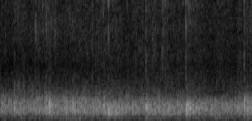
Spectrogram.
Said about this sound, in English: Let's give a round of applause to everything so far.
